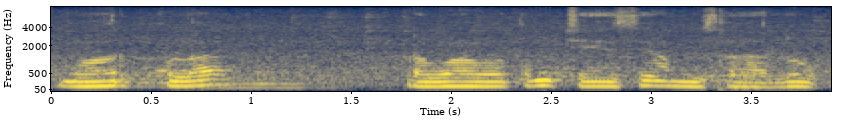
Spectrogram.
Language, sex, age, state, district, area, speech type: Telugu, male, 18-30, Andhra Pradesh, Guntur, urban, spontaneous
